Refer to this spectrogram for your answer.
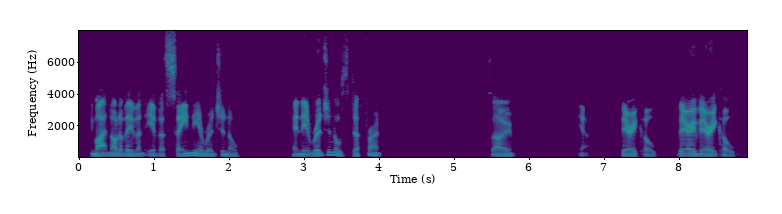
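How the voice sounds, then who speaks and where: The voice, with a New Zealand accent, has a bright, sharp tone and ordinary pitch variation at a fairly quick pace with long, frequent pauses. The sound is dry and close, with no echo. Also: man, medium pitch for a man. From New Zealand, small town. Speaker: gaming content creator. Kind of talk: casual chat.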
